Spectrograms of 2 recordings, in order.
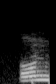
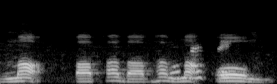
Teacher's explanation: ওম ওম মকার, স্পষ্ট মকার বলতে হবে। ওম ওন বলছেন, নকার বলছেন আপনি।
